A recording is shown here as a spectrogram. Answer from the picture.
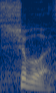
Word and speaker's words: Shibboleth: of them they said alright satiable I was Shibboleth Shibboleth means streams that cause I mean ear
